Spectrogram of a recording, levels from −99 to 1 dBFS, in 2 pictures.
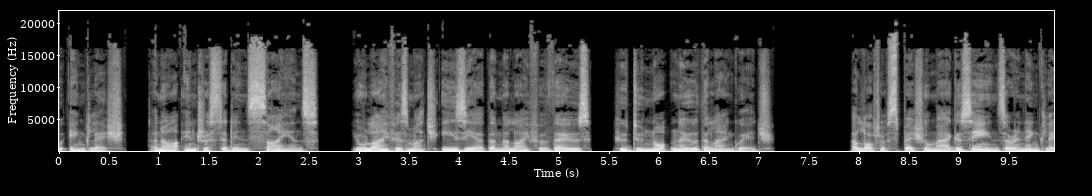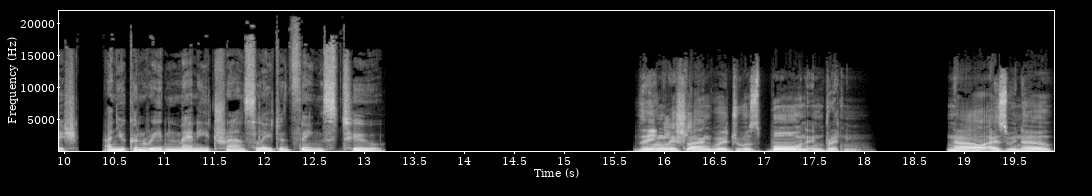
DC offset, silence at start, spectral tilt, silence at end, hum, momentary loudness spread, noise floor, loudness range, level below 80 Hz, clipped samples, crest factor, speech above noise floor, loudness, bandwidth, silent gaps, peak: under 0.1%; 0 s; -5.5 dB/octave; 0 s; none; 9 LU; under -90 dBFS; 6 LU; -50 dBFS; under 0.1%; 14 dB; over 76 dB; -15 LUFS; 19 kHz; 0.67-0.88 s, 2.60-2.92 s, 5.33-5.54 s, 7.15-7.91 s, 10.15-10.38 s, 13.21-15.63 s, 18.12-18.82 s; -2 dBFS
